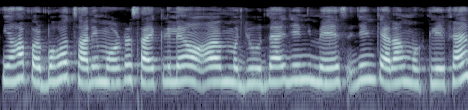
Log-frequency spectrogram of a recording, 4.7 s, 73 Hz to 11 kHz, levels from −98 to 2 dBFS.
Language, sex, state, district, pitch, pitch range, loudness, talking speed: Hindi, female, Delhi, New Delhi, 265 Hz, 250-275 Hz, -17 LUFS, 190 wpm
